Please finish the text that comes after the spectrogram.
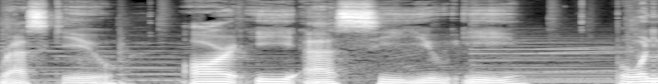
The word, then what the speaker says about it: Resku: meeting with their company the way it is pronounced like rescue our ESC UE but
